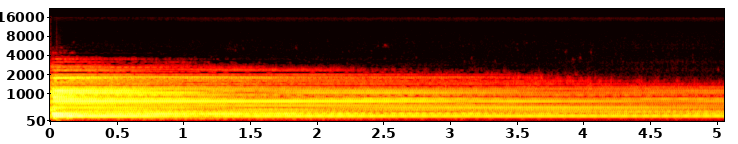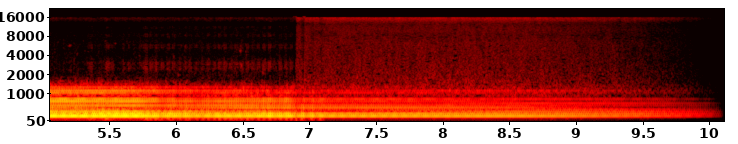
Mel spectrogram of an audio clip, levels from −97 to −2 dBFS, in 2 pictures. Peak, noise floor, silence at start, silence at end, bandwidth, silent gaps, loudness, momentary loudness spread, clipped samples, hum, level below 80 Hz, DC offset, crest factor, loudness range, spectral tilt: 0 dBFS; -59 dBFS; 0 s; 1.1 s; 3.7 kHz; none; -21 LUFS; 24 LU; under 0.1%; none; -70 dBFS; under 0.1%; 22 dB; 18 LU; -9.5 dB/octave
